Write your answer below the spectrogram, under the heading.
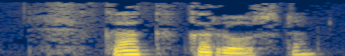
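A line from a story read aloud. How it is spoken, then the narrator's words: Timid question. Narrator (Russian): робко спросила Гермиона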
